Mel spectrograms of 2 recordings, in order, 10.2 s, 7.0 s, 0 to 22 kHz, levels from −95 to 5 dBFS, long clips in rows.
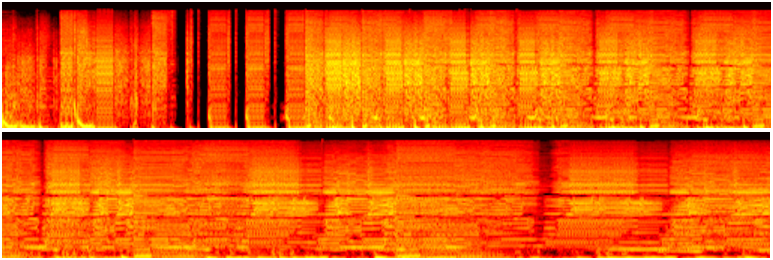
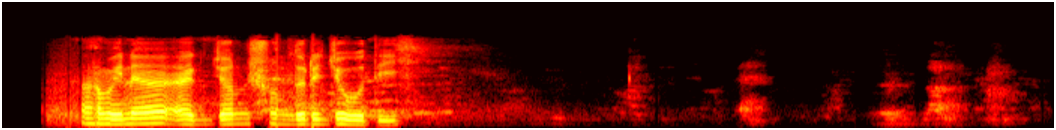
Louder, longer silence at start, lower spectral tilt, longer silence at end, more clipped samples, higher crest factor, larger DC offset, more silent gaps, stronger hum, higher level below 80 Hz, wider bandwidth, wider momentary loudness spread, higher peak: second, -19 LUFS vs -15 LUFS; second, 0 s vs 0.5 s; second, -1 dB/octave vs -5.5 dB/octave; second, 0 s vs 0.75 s; neither; about the same, 18 dB vs 18 dB; neither; first, 1.33-1.37 s, 1.58-1.62 s vs none; neither; first, -32 dBFS vs -60 dBFS; first, 17 kHz vs 7 kHz; second, 10 LU vs 13 LU; about the same, -4 dBFS vs -2 dBFS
